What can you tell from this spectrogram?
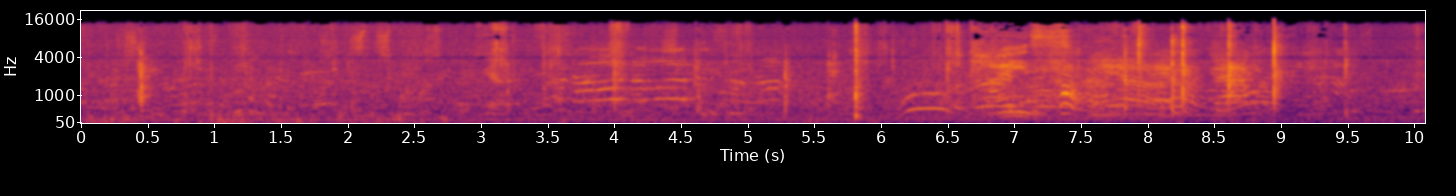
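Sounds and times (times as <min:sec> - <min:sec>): baseball impact smack: 0:05.8 - 0:06.0
spectators shouting and cheering: 0:06.1 - 0:08.9.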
